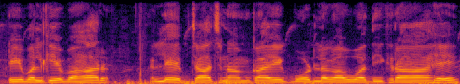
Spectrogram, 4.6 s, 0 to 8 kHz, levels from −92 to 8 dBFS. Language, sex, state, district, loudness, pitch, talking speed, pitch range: Hindi, male, Madhya Pradesh, Dhar, -12 LUFS, 155 Hz, 185 wpm, 150-160 Hz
